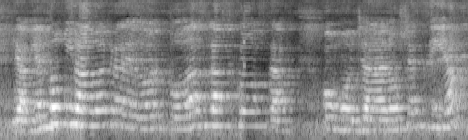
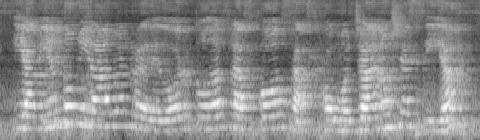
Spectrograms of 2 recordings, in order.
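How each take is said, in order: The two takes are said the same way.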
